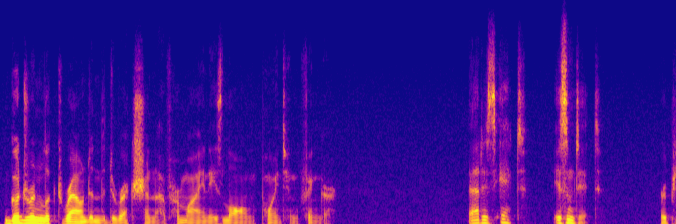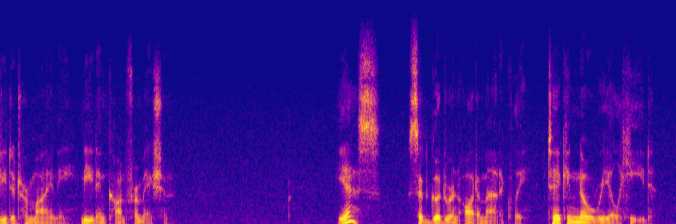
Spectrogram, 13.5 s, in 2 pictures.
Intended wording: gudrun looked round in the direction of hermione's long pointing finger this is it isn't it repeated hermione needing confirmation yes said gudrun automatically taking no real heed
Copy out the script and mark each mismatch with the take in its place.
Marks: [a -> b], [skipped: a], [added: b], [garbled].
gudrun looked round in the direction of hermione's long pointing finger [this -> that] is it isn't it repeated hermione needing confirmation yes said gudrun automatically taking no real heed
